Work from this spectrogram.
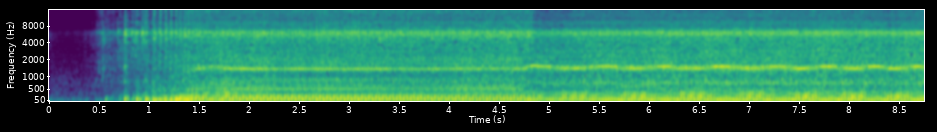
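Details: Simpson 3000 PSI pressure washer, Honda GCV engine, long stored outdoors: catches and settles, then speed swings up and down slowly, hunting; owner suspects clogged carburetor needing overhaul.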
